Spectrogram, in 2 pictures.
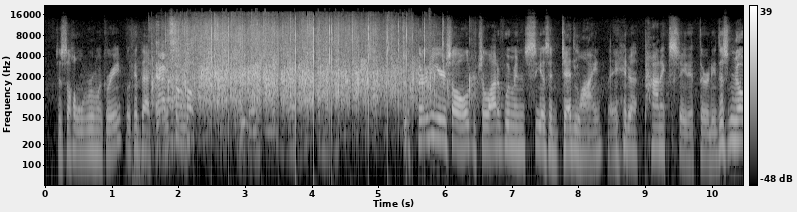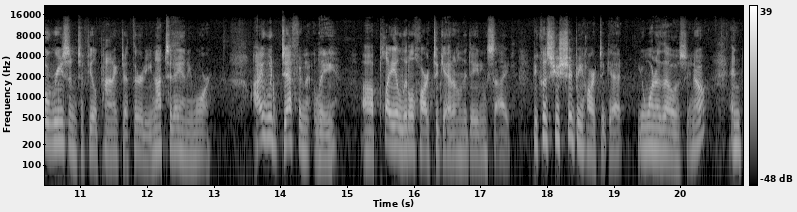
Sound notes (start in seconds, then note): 1.5 audience applause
